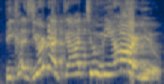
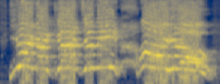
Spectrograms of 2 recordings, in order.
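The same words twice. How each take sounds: First: Said in the usual way. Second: Screamed much higher and much louder, voice cracking toward a cry; screaming the same challenge again at full force; tearful all-out shriek at the screen; real furious scream. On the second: Real, not acted. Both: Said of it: "tell them I shouted".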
